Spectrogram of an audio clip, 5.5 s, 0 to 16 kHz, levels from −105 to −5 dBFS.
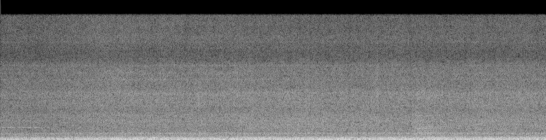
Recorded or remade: remade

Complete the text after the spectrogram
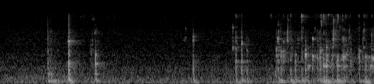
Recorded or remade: remade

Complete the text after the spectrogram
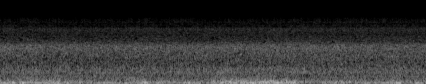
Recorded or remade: remade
